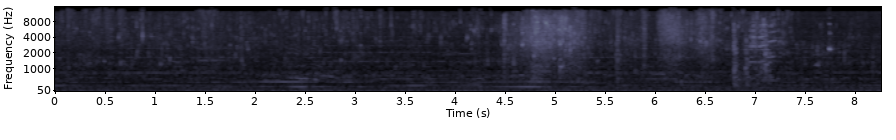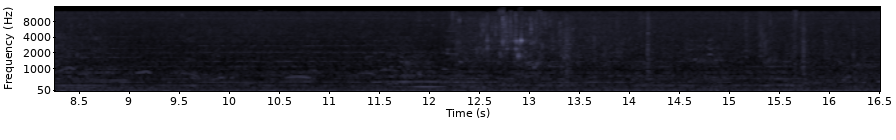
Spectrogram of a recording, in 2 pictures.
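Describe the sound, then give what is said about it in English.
Faint water trickling and sloshing as a flannel is rinsed in a bathroom, with a few louder splashy bursts among soft, steady dribbling sounds. “She rinses out a flannel”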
